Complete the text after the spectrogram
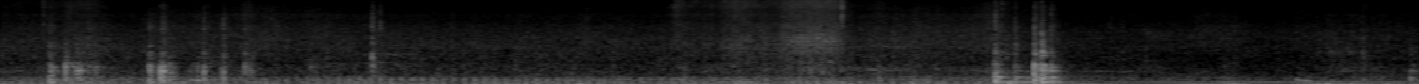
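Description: Blankets rustle softly as a baby is lifted and laid down.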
